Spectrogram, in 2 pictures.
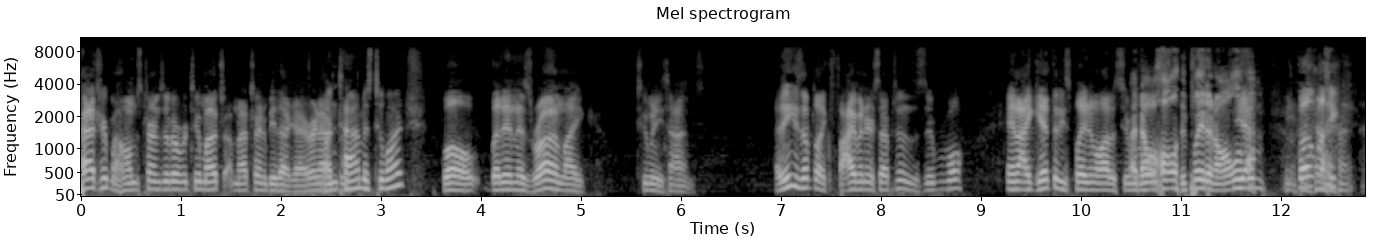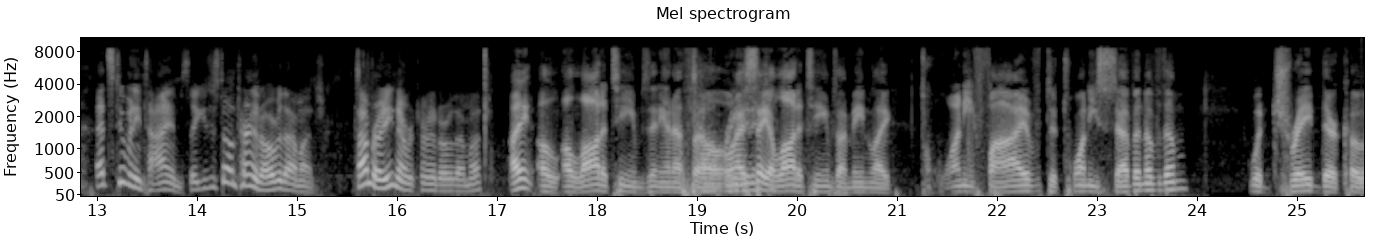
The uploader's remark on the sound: Live from The Duke Store.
